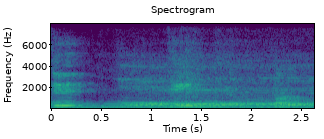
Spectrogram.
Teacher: 드트 같은 경우는 둘 다 치조 쪽에서 소리가 나는 소리예요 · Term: 치조음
